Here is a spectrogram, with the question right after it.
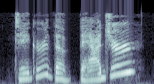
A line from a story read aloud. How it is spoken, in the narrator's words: he exclaimed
